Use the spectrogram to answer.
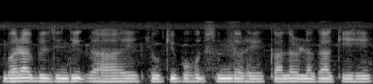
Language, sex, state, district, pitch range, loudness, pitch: Hindi, male, Arunachal Pradesh, Longding, 135-145 Hz, -14 LUFS, 140 Hz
